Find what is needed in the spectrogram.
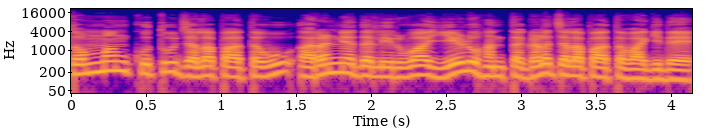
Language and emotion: Kannada, neutral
